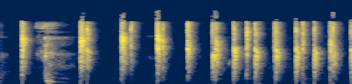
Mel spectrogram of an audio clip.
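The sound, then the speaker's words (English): A slow clap: sharp, loud hand claps with no talking, starting with spaced-out beats and gradually quickening into a faster, steadier run of about a dozen claps. “Oh, is this a slow clap?”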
